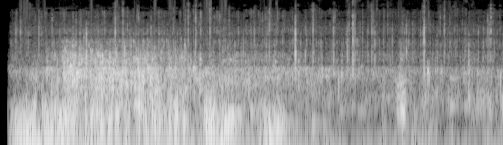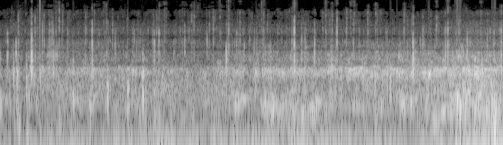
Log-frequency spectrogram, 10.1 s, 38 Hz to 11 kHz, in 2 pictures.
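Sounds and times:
faint crackling clicks: 0.1s - 10.0s
underwater gurgling rumble: 0.1s - 10.0s.

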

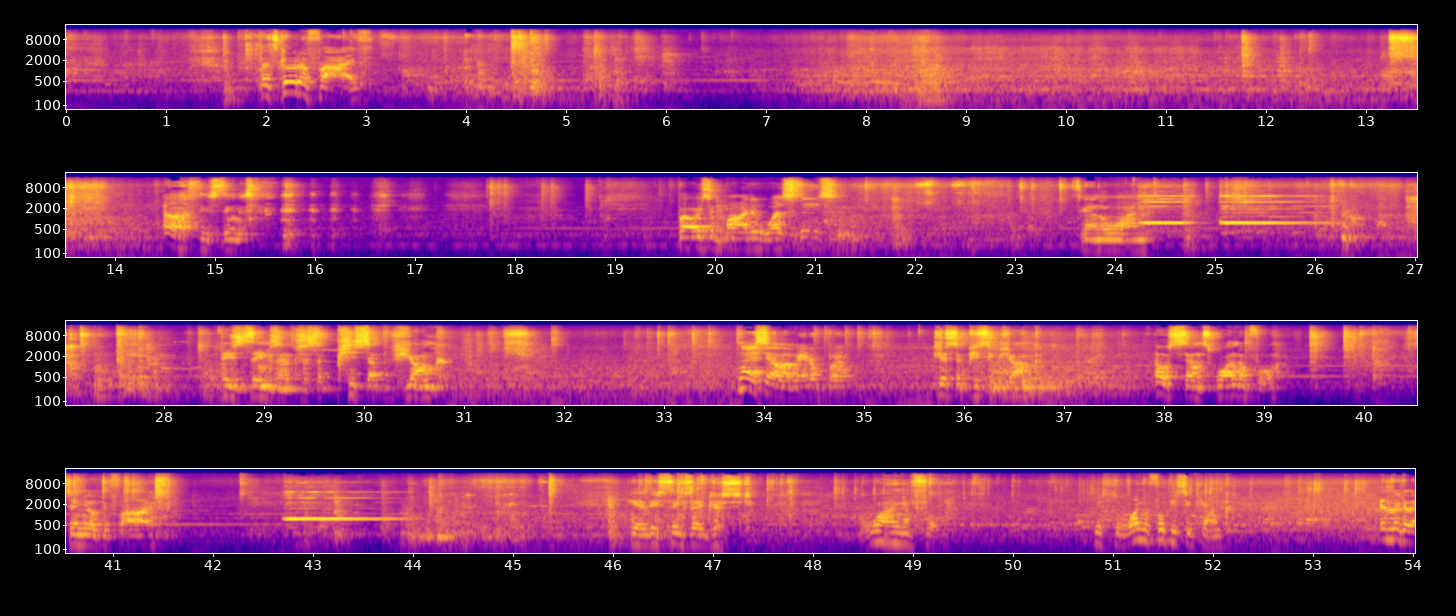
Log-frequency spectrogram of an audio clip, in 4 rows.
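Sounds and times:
elevator low hum: 0.0s - 15.6s, 16.9s - 53.9s
elevator arrival chime: 24.2s - 26.3s, 40.6s - 44.2s
faint higher tone: 42.7s - 44.0s.

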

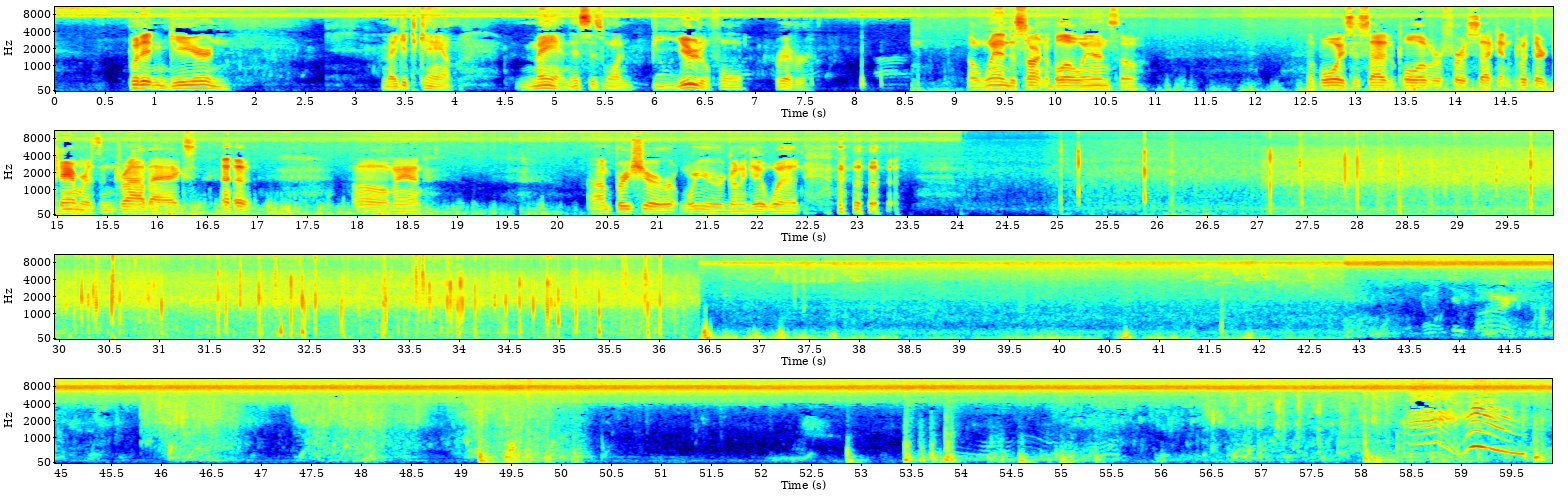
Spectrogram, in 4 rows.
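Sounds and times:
rain falling on water: 24.8s - 36.5s, 54.8s - 59.9s.

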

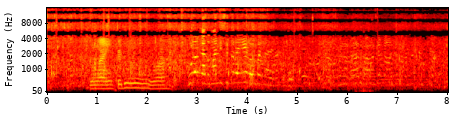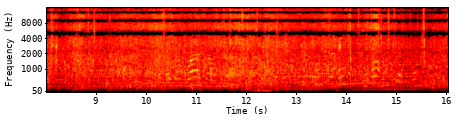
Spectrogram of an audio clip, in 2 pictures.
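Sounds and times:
faint voices: 0.0s - 16.0s
feet splashing in water: 0.0s - 16.0s
stream running over stones: 0.0s - 16.0s.

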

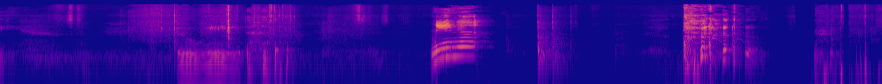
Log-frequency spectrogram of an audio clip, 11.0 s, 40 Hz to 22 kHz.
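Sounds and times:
person coughing: 8.5s - 9.6s.

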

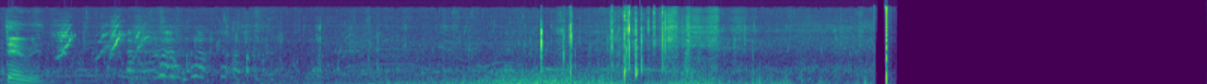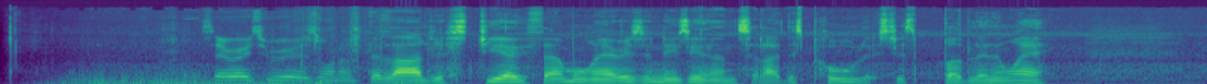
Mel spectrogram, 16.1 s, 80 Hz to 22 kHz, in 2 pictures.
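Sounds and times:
water sloshing against stone wall: 0.5s - 2.7s
wind rumbling on microphone: 0.6s - 5.8s, 8.2s - 12.6s.

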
